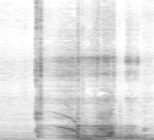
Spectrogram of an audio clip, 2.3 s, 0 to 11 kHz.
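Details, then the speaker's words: 500 kVA generator, hard starting, fuel being pumped while starting: after a clunk, slow heavy crank for about a second then a rougher rising run; stiff, won't turn freely. Loose battery terminal found. "ang tigas. Parang matigas ah. Ayaw niya mapaikot."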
